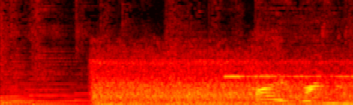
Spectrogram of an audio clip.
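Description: Background music ends about half a second in and is cut off suddenly by busy-street traffic noise. A steady high electronic tone starts partway through and holds, and a woman's voice begins near the end.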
